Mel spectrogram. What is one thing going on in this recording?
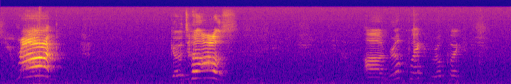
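A woman speaks and exclaims in short, animated, high-pitched bursts close to a microphone.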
